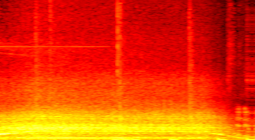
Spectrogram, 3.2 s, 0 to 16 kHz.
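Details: Working Greenworks Pro 60V battery electric lawn mower: steady electric whir with a clear hum, no clicking, grinding or stutter; motor runs normally.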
